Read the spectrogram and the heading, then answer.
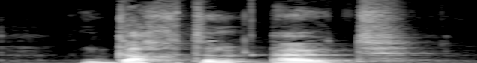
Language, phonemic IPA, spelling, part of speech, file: Dutch, /ˈdɑxtə(n) ˈœyt/, dachten uit, verb, Nl-dachten uit.ogg
- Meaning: inflection of uitdenken: 1. plural past indicative 2. plural past subjunctive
